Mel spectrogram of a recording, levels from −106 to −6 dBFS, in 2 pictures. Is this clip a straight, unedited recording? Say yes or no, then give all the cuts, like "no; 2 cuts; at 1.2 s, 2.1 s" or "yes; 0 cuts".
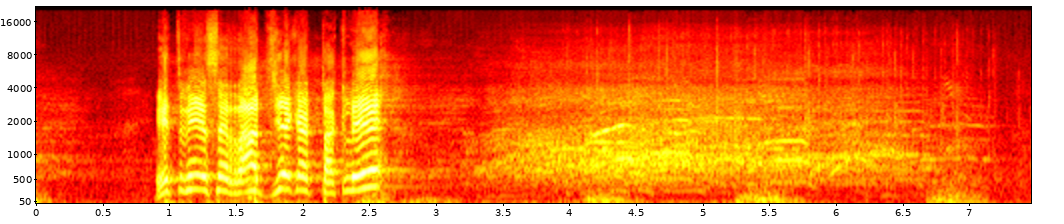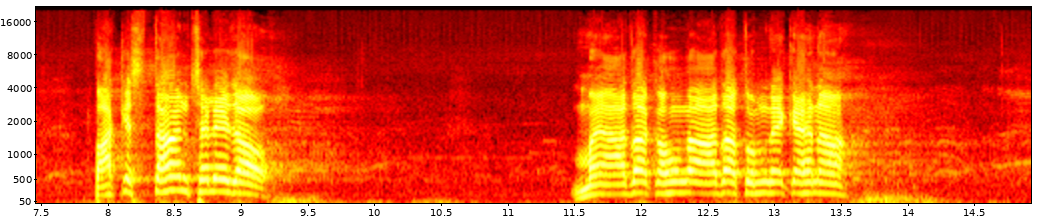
yes; 0 cuts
